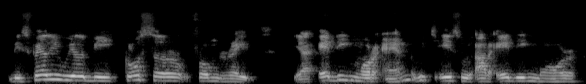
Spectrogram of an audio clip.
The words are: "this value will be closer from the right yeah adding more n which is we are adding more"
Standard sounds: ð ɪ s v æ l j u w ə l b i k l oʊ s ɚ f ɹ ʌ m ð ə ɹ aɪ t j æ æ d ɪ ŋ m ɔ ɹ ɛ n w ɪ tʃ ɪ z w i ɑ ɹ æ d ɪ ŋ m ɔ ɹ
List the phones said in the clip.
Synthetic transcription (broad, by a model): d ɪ s p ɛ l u w ə l b i k l oʊ s ɚ f ɹ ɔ m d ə ɹ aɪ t j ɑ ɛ d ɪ ŋ m ɔ ɹ ɛ n w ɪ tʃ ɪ s w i ɑ ɹ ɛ d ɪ ŋ m ɔ ɹ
